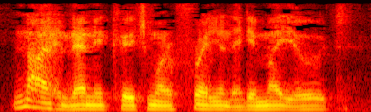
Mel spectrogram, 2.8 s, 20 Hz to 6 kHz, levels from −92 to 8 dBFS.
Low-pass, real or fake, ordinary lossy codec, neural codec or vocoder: 5.4 kHz; fake; MP3, 24 kbps; codec, 16 kHz in and 24 kHz out, 0.6 kbps, FocalCodec, streaming, 2048 codes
